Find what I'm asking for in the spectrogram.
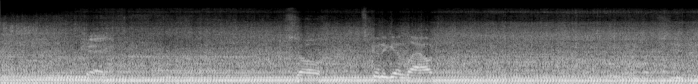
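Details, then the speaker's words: New Westinghouse iGen4000DFc dual-fuel generator, first run out of the box, powering an air compressor at about 1400–1700 W and 122 V: a steady even drone with no surging or knocking. Normal under load. "But right now, so far it's working right out of the box. Sounds good. A little bit louder than I thought it was going to be. It's not terrible."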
